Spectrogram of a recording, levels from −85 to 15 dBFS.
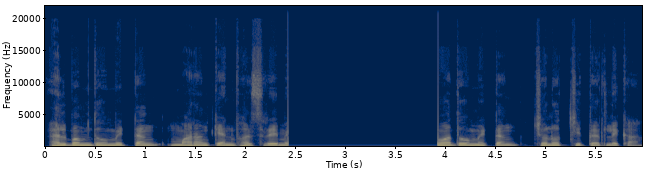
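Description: The speech cuts out abruptly at 2.42 s and returns just as suddenly at 3.93 s, leaving a gap of about 1.5 s that holds only a low mains hum, far beneath the speech at around 45 dB down. This is an audio dropout to a faint residue. The hard edges rule out a pause or fade. The signal was likely lost upstream while the following stage stayed live, so the open input picked up hum.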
